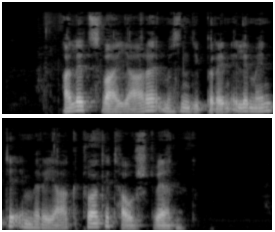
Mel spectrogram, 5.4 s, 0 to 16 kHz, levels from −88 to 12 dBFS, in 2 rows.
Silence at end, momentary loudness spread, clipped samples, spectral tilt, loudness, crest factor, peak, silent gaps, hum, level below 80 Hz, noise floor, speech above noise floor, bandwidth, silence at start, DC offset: 0.9 s; 6 LU; under 0.1%; -5.5 dB/octave; -26 LUFS; 22 dB; -4 dBFS; none; none; -52 dBFS; -81 dBFS; 56 dB; 11.5 kHz; 0.6 s; under 0.1%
